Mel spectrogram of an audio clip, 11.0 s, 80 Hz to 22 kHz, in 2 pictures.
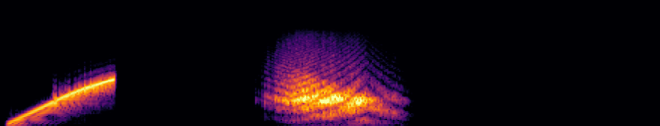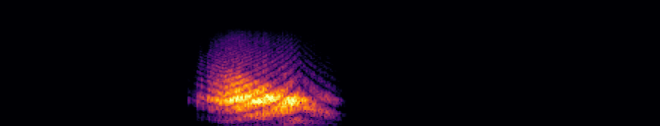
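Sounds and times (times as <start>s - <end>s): rising comic tone: 0.0s - 1.0s
rough wavering comic effect: 0.0s - 1.0s.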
